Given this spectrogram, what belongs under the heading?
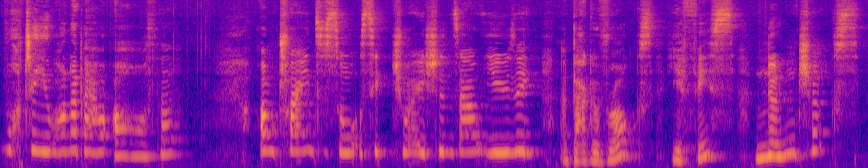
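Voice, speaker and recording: A woman voicing a bossy, excitable and reckless boy sidekick in a storybook, full of exclamations. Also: very high voice, moderate pace, voice pushed up. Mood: scornful.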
